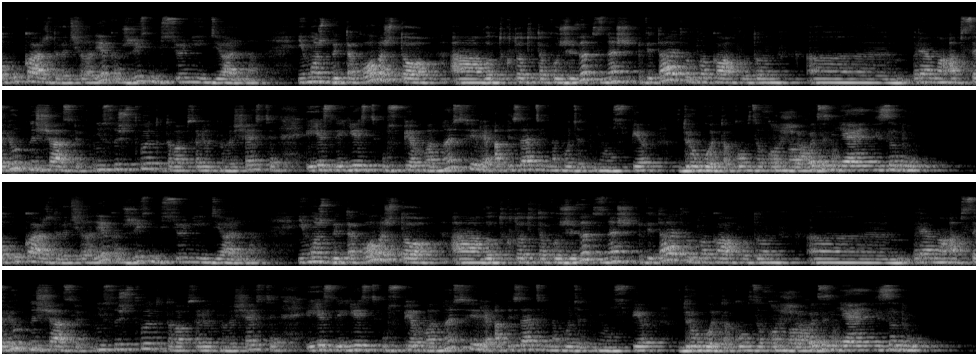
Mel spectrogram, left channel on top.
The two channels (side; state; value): both; normal; correlation 0.74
